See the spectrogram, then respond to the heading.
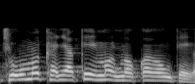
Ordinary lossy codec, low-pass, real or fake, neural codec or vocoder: none; 5.4 kHz; fake; codec, 16 kHz, 6 kbps, DAC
